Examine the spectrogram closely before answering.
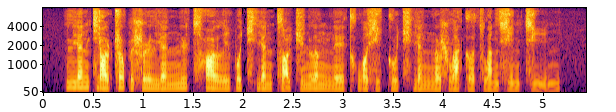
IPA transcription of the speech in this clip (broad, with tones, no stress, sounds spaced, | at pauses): l j ɛ˥ n t͡ɕ j ɑ˧˥ ʊ̯ ʈ͡ʂ ɤ˥˩ p i˩ ʂ ɻ̩˥˩ l j ɛ˧˥ n n̪ y˥˧ t͡sʰ ɑ˥˩ ʊ̯ l i˥ p o˨ ʊ̯ t͡ɕʰ j ɛ˥˩ n t͡s ɑ̰˨˩ ʊ̯ t͡ɕ y˥ n l ɤ˥˩ ŋ n̪ e˥ ɪ̯ kʰ w ɔ˥˩ ɕ i˧˥ k u˥ t͡ɕʰ j ɛ˥˧ n n̪ ɤ˥˧ ʂ w ä˥˧ k ɤ˥˧ t͡s w a˥˩ n ɕ i˥ n t͡ɕ ḭ˨˩˦ n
